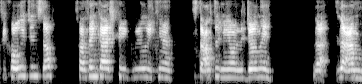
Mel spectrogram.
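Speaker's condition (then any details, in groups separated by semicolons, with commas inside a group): Cerebral palsy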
